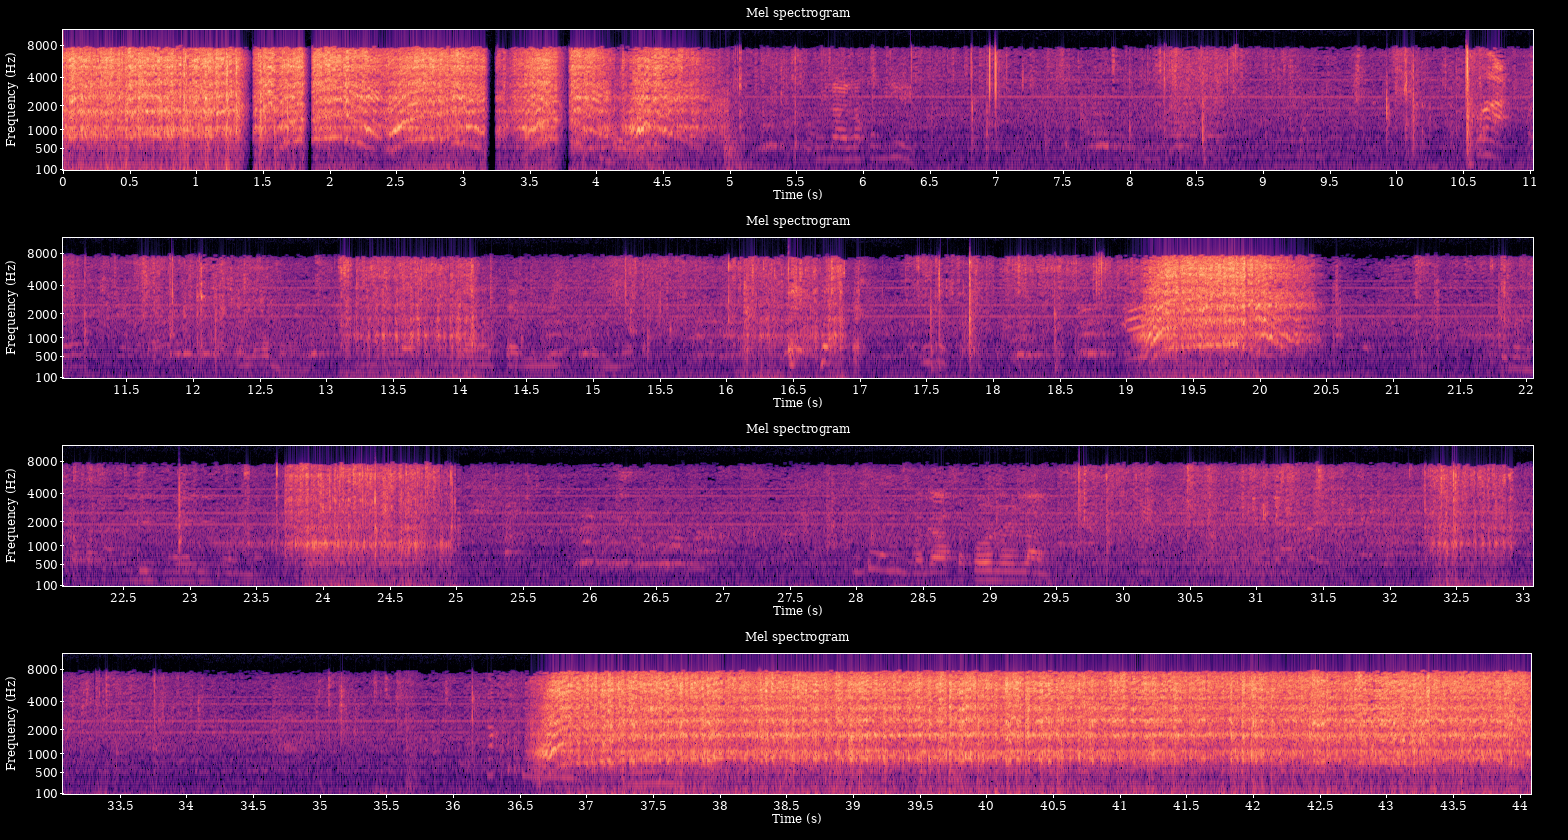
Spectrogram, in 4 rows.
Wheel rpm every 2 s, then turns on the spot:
170, 50, 0, 0, 0, 0, 10, 10, 10, 60, 0, 10, 0, 0, 0, 0, 0, 10, 180, 230, 230, 180.
12-16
